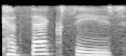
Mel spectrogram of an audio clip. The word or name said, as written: cathexes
